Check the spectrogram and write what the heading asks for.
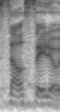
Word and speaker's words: Salcedo: It is Salcedo, exactly the way you said it.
